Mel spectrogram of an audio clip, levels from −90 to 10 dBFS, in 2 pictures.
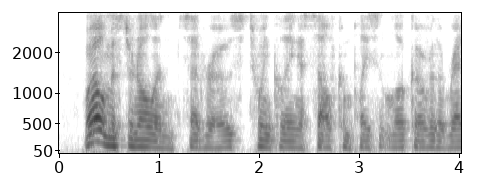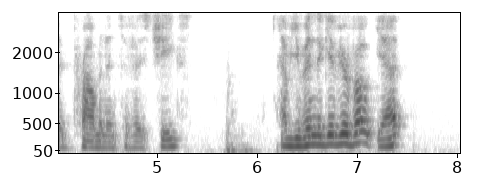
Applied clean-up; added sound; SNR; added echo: none; none; none; none.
